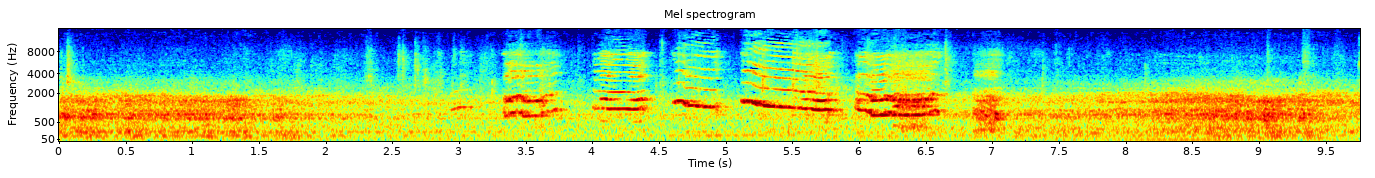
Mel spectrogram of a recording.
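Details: A dachshund puppy about four weeks old, from a litter of three, gives a run of high, falling whimpers and squeaky cries, several close together.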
